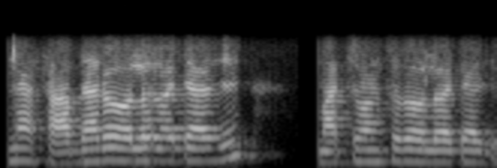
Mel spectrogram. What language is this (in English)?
Odia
